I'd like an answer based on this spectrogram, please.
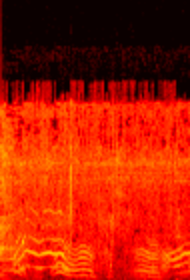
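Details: Newborn puppies lying with their mother give several thin, wavering whines. Three bending cries come in quick succession, then a short pause, then another rising-and-falling whimper near the end.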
